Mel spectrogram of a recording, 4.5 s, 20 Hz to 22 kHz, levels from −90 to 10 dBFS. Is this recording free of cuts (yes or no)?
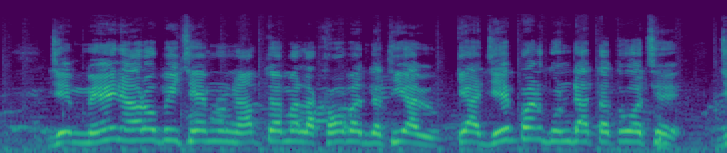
no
